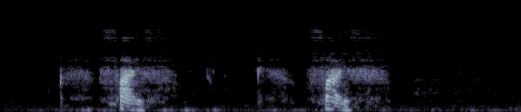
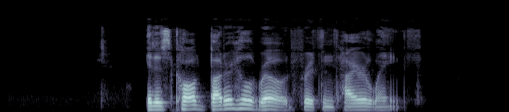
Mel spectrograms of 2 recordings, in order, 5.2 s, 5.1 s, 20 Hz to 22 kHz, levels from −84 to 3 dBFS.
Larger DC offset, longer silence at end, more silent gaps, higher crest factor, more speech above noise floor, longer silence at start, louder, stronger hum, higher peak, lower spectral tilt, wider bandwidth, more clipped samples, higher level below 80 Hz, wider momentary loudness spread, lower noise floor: neither; first, 1.4 s vs 1.15 s; neither; first, 28 dB vs 20 dB; second, 45 dB vs 62 dB; second, 0.8 s vs 1.45 s; second, -28 LUFS vs -22 LUFS; neither; second, -8 dBFS vs -4 dBFS; first, -7 dB/octave vs -5.5 dB/octave; second, 7.8 kHz vs 8.8 kHz; neither; about the same, -72 dBFS vs -72 dBFS; first, 26 LU vs 8 LU; second, -73 dBFS vs -84 dBFS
